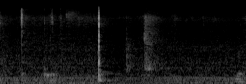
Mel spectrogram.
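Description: A few light clicks from handling a PCP air rifle between shots, the sharpest about halfway through.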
